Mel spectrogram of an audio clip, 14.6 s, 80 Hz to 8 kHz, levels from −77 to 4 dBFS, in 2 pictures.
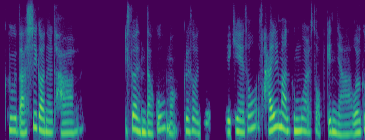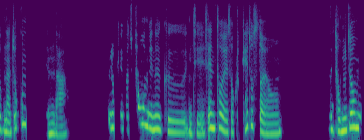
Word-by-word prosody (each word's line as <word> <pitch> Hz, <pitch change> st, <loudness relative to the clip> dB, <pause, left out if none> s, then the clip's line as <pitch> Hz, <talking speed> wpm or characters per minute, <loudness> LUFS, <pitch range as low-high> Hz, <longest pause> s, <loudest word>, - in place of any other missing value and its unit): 그 225 Hz, -1 st, +1 dB
낮시간을 200 Hz, +1 st, +2 dB
다 185 Hz, 0 st, -3 dB, 1.0 s
있어야 240 Hz, -4 st, +4 dB
된다고?' 195 Hz, +6 st, +1 dB
뭐 250 Hz, -3 st, -5 dB
그래서 210 Hz, -2 st, 0 dB
이제 180 Hz, 0 st, -9 dB, 0.3 s
얘기해서 210 Hz, +7 st, +1 dB
"4 215 Hz, -3 st, +3 dB
일만 255 Hz, -3 st, +6 dB
근무할 215 Hz, -2 st, +2 dB
수 -, -, -8 dB
없겠냐? 170 Hz, -2 st, -2 dB
월급은 195 Hz, +5 st, 0 dB
난 185 Hz, -, -1 dB
조금 270 Hz, -, -3 dB, 0.4 s
된다." 170 Hz, -2 st, -4 dB, 0.8 s
이렇게 265 Hz, 0 st, -2 dB
해가지고 240 Hz, -2 st, -17 dB
처음에는 255 Hz, -7 st, +3 dB
그 190 Hz, -2 st, -2 dB
인제 170 Hz, -1 st, -5 dB
센터에서 250 Hz, -4 st, +2 dB
그렇게 235 Hz, +6 st, -11 dB
해줬어요. 185 Hz, -, -3 dB, 0.9 s
근데 235 Hz, 0 st, -3 dB
점점 225 Hz, +6 st, +5 dB
210 Hz, 280 characters per minute, -19 LUFS, 185-245 Hz, 1.0 s, 일만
